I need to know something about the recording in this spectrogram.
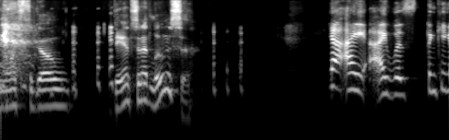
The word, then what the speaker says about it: Lughnasa: until you said it i always thought it was look a han saw maybe it is i don't think so i think it's lunaset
